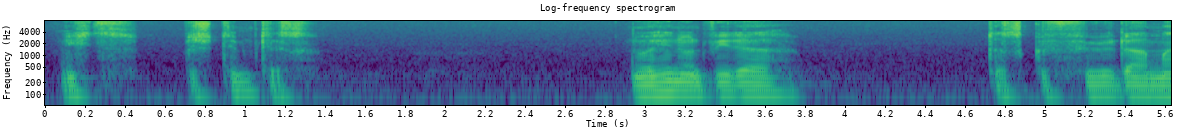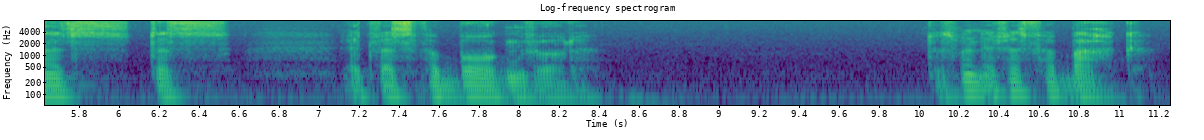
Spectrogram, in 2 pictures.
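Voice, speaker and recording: A brooding colonial official in an introspective radio play. His voice is very low and creaky, with a husky grain. He muses haltingly, in broken phrases, as if searching his memory. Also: full character voice. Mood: brooding, hesitant. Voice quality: gravelly, husky. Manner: halting, musing, fragmented phrases. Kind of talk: introspective radio drama monologue.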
